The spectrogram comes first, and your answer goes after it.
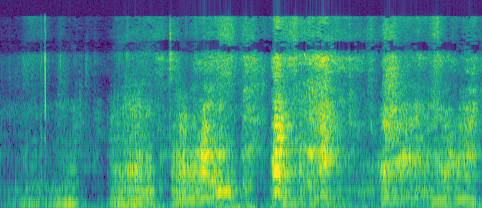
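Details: Puppies playing build rough growls into louder, gruff bark-like bursts about every second, one sharp peak standing out, over constant room hiss.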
